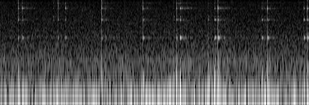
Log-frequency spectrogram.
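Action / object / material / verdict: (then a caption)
tap / small ceramic paint cup / ceramic / none. A small, empty, hollow white ceramic paint cup, held in the hand, is tapped with fingernails in a quiet, irregular series of light taps. Each tap is a short, bright click with a brief high ring that dies away almost at once, over a soft low background rumble.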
